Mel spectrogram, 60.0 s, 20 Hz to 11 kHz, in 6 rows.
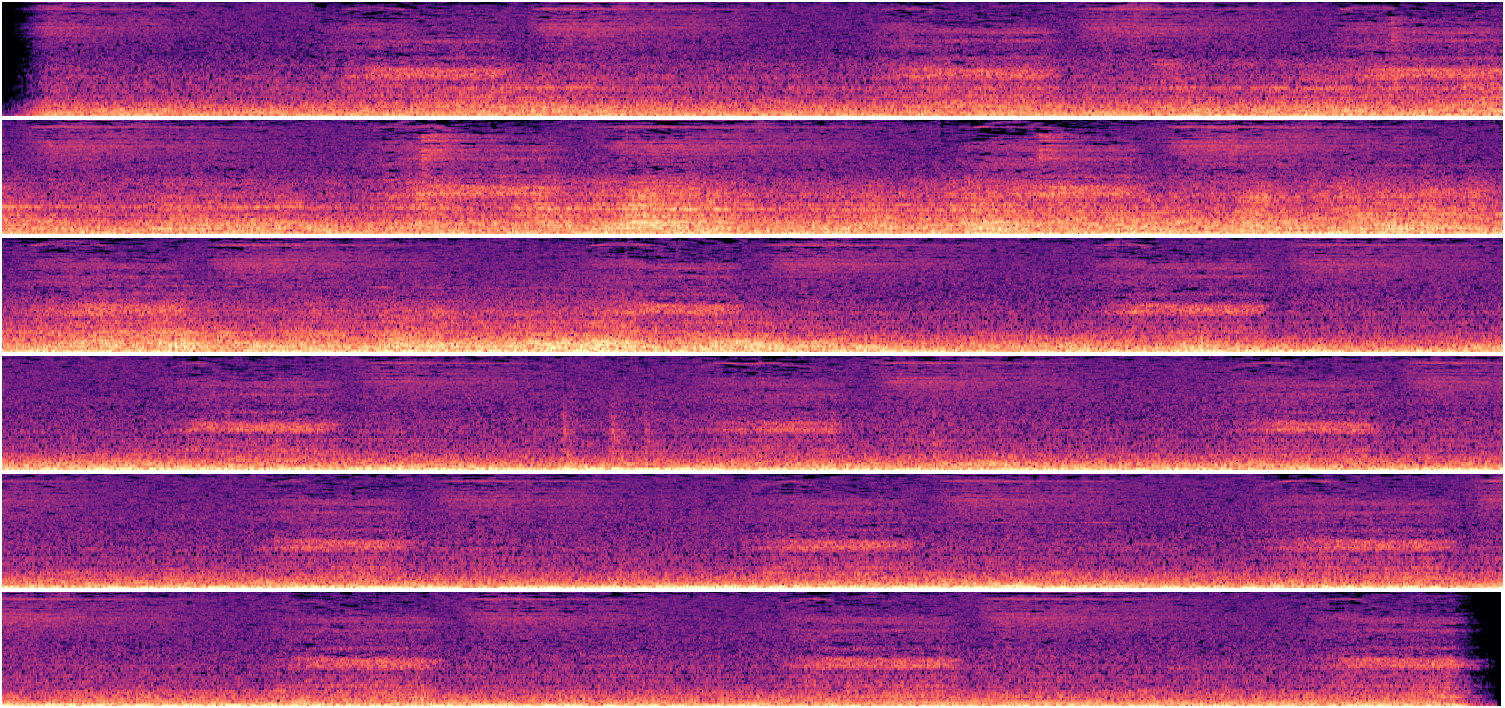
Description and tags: An Airplane that left Amsterdam Airport Schiphol a short while ago, passes me sleeping. I haven't heard it but my Olympus WS-100 registered it because I didn't switch it off when I fell asleep.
